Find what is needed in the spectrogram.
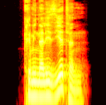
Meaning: inflection of kriminalisieren: 1. first/third-person plural preterite 2. first/third-person plural subjunctive II
- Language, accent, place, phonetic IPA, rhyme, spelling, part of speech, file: German, Germany, Berlin, [kʁiminaliˈziːɐ̯tn̩], -iːɐ̯tn̩, kriminalisierten, adjective / verb, De-kriminalisierten.ogg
